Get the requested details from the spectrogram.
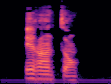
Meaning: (verb) present participle of éreinter; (adjective) exhausting
- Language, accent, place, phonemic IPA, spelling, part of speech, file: French, France, Lyon, /e.ʁɛ̃.tɑ̃/, éreintant, verb / adjective, LL-Q150 (fra)-éreintant.wav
